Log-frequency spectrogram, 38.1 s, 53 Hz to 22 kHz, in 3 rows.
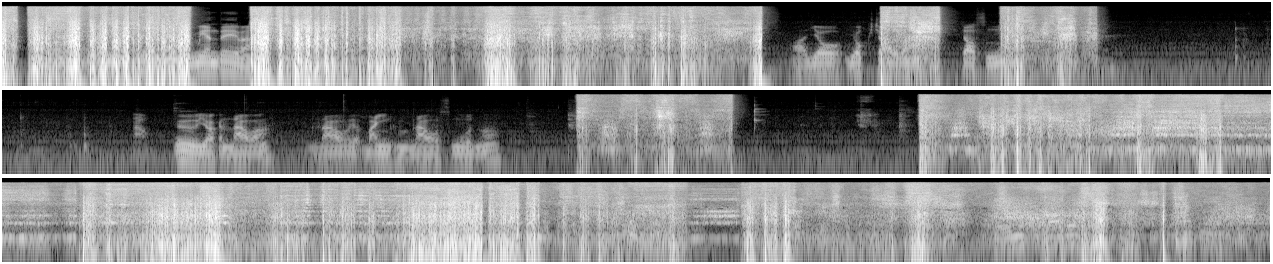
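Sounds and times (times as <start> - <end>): spray gun hissing water: 2.7 - 7.6, 18.4 - 20.0, 21.9 - 38.0.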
